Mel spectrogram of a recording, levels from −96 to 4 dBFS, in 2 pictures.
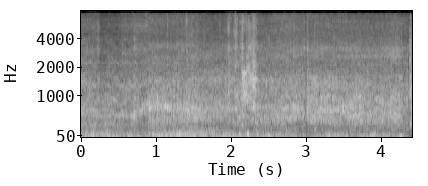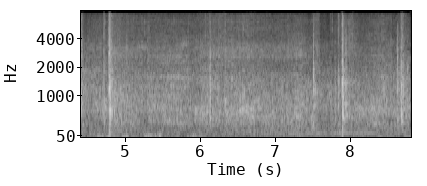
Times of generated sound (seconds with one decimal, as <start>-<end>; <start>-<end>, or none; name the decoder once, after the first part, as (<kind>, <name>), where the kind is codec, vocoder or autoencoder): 0.0-0.9 (codec, SNAC)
